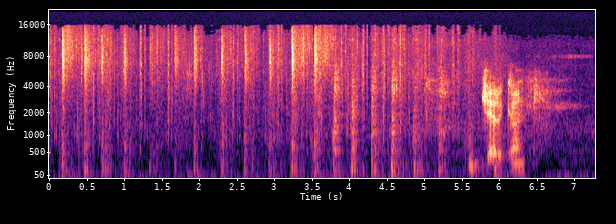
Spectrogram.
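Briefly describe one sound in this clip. Footsteps crunch quickly over gravel and metal.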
